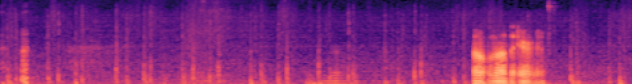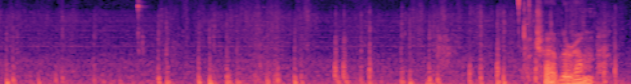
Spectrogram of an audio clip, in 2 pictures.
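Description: Rhythmic clip-clop of a horse's hooves galloping in the RIFT online role-playing game, a steady patter of footfalls under occasional talk and keyboard clicks, with a louder burst midway.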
